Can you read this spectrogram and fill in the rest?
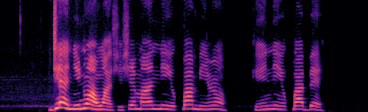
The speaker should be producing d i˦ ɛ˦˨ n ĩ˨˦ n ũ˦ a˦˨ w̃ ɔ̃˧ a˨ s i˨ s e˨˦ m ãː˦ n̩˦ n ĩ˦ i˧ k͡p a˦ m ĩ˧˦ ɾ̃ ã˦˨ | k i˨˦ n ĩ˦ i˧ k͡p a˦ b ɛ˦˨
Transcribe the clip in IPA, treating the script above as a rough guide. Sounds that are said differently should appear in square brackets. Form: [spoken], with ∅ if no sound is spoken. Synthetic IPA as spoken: d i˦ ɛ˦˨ n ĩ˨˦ n ũ˦ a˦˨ w̃ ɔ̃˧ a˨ [ʃ] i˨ [ʃ] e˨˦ m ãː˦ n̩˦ n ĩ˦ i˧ k͡p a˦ m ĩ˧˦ ɾ̃ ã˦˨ | k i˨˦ n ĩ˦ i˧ k͡p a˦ b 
